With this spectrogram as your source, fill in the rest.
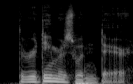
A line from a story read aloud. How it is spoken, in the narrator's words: Turner said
